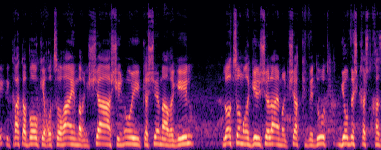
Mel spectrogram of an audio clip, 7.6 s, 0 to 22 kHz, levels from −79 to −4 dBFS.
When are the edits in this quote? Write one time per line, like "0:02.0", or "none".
none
